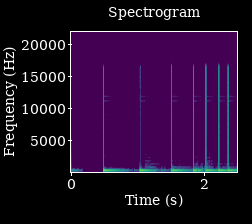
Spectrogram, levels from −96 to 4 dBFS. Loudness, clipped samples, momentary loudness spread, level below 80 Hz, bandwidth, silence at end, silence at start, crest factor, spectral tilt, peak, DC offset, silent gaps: -30 LUFS; under 0.1%; 7 LU; -66 dBFS; 17 kHz; 0 s; 0 s; 26 dB; -5.5 dB/octave; -4 dBFS; under 0.1%; 0.18-0.48 s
